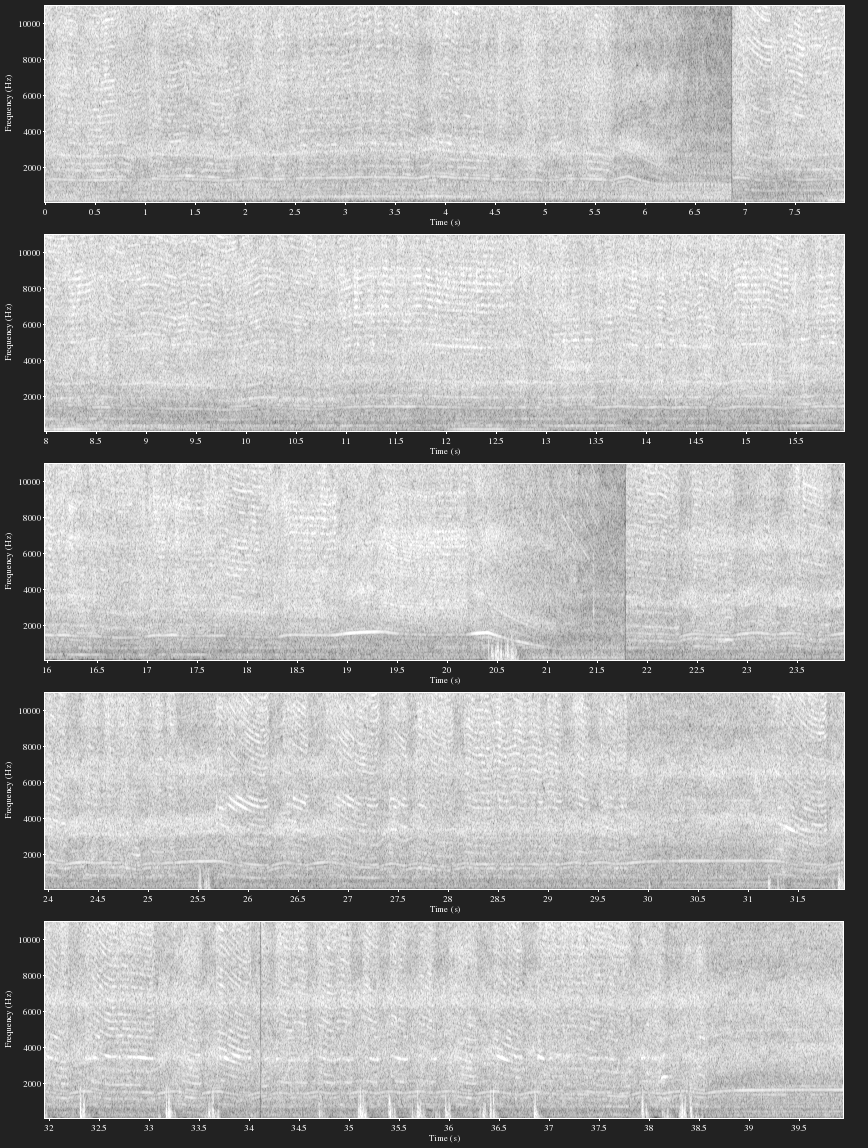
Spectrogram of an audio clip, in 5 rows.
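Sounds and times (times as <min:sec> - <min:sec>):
turning tool scraping spinning wood: 0:31.2 - 0:34.0, 0:34.7 - 0:37.0.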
